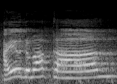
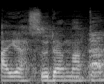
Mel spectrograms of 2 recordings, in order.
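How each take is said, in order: First: The voice is raised, high and coyly playful. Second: The voice is plain, low and flat. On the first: The wife sounds pampered and wants looking after. The speaker calls it right. "suaranya sedikit naik satu oktav melengking" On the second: The wife sounds matter-of-fact and distant. The speaker calls it wrong.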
